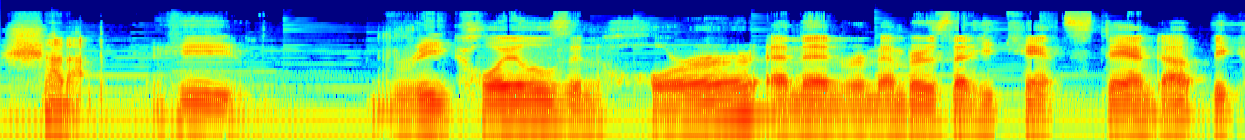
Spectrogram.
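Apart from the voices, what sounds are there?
No everyday noise stands out behind the speech.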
